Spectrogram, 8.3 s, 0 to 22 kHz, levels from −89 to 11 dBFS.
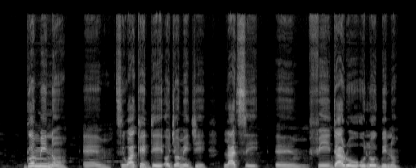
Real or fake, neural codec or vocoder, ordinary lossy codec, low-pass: real; none; none; none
